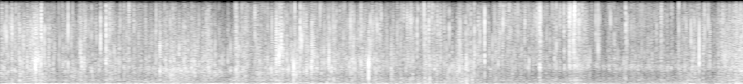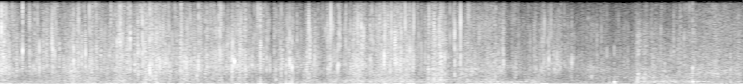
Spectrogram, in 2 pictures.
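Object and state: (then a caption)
Plastic bubble wrap being crinkled. A clear plastic bubble wrap sheet is held up and rubbed and crinkled with fingertips and nails, then pressed flat on a table with fingertips. The result is a steady, dense, bright crackling with dry, quick-decaying crinkles throughout, and it grows slightly quieter toward the end.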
